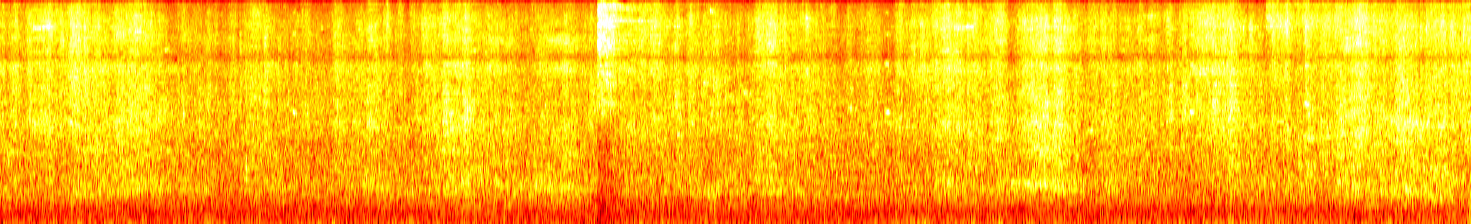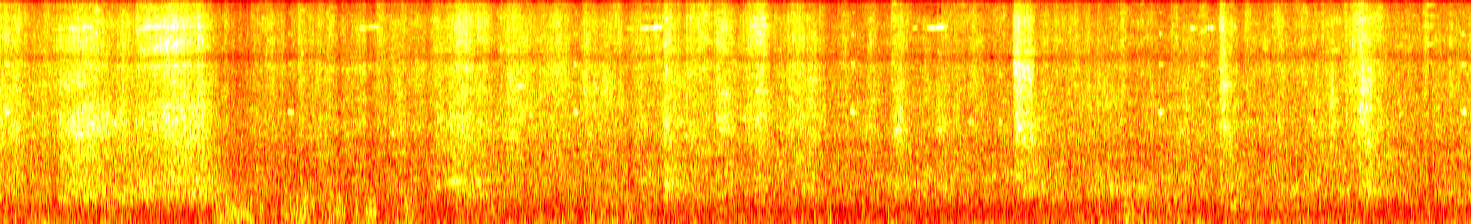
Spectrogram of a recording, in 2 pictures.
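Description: A freight train's tank wagons rolling past close by: a steady rumble of steel wheels on the rails, with scattered sharp clacks as the wheels cross rail joints.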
